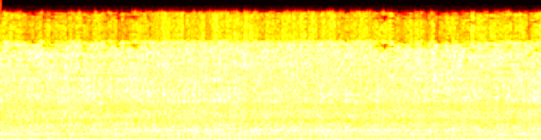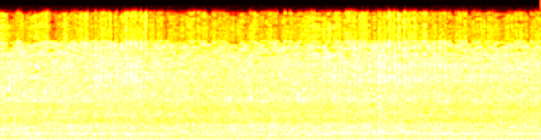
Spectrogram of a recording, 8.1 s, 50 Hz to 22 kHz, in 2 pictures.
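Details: Free neighbour's garage-find Cub Cadet 1190 lawn tractor, twin engine, first revival start after sitting in storage, spark confirmed: fires and settles into a steady, even low chug with no misses or knocks; running normally.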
